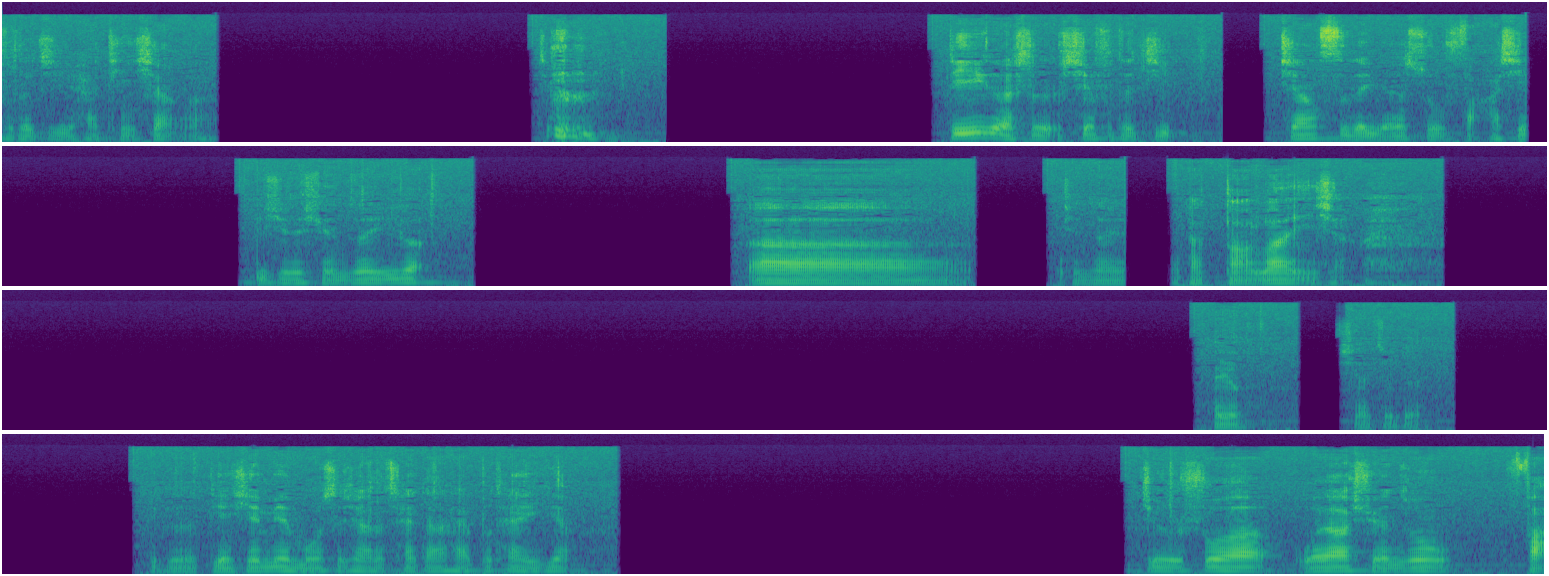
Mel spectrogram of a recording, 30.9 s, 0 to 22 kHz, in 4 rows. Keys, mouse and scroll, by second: 1.8 Tab, 2.6 a, 3.0 a, 3.6 shift+g, 5.5 shift+g, 8.3-9.9 drag, 8.8-9.9 right drag, 9.3 shift+g, 10.2 right click, 12.2 a, 12.6-14.2 right drag, 13.5 ctrl+l, 14.6 r, 17.3 a, 17.4-19.3 right drag, 17.8 shift+g, 19.5 shift+g, 23.7-25.4 drag, 24.8 shift+g, 25.8 a, 26.4 shift+g, 27.8 right click.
